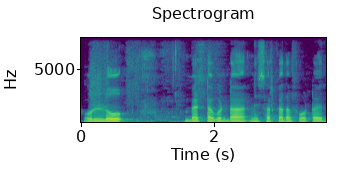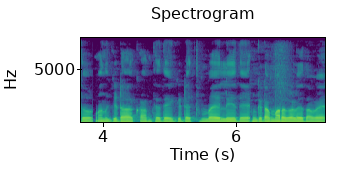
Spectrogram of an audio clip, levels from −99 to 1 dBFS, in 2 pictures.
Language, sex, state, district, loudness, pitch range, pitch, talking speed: Kannada, male, Karnataka, Belgaum, -18 LUFS, 110-115 Hz, 110 Hz, 130 wpm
